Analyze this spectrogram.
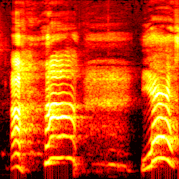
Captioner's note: laughs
